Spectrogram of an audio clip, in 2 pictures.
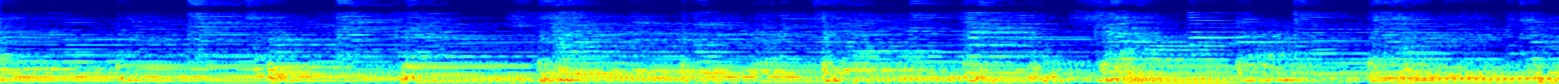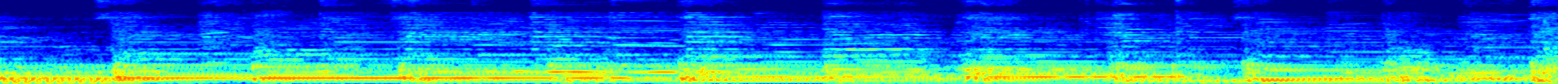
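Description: Acoustic guitar strummed and picked in a string-band jam, playing a tune without a break.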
